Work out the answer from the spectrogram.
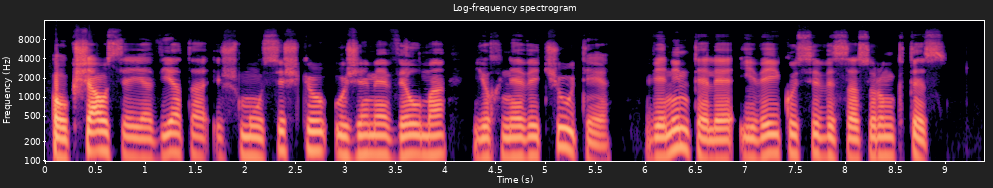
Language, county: Lithuanian, Vilnius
